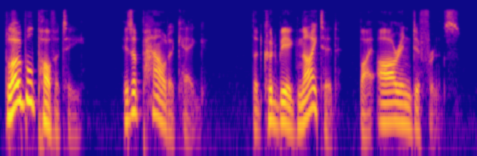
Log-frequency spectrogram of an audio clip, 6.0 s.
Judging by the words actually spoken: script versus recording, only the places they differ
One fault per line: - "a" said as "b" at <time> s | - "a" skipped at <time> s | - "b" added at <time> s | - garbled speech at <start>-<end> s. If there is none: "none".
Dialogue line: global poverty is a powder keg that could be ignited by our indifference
none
